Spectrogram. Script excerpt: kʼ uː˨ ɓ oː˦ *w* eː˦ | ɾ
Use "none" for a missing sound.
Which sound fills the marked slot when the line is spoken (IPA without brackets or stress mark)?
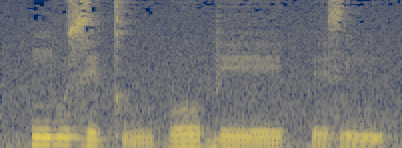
b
